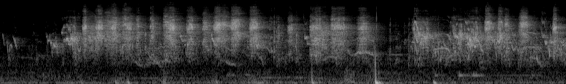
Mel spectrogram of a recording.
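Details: Budgerigars in continuous loud chatter, described as mating calls: dense, buzzy high twittering with harsh squawks running almost without pause, briefly easing midway before resuming.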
